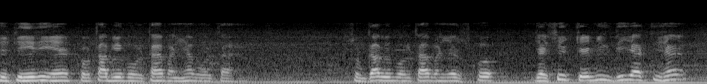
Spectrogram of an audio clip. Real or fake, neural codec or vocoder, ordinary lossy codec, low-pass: real; none; none; 7.2 kHz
